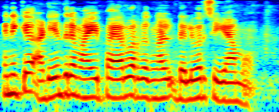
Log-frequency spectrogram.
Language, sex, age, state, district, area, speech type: Malayalam, female, 45-60, Kerala, Thiruvananthapuram, rural, read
